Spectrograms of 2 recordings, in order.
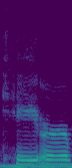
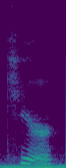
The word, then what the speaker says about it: Kjaer: So if you haven't heard of this brand, Weis, I always pronounced it Kjaer, but it's Kjaer, K-E-E-R. It's kind of how you pronounce it.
